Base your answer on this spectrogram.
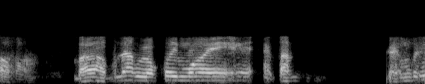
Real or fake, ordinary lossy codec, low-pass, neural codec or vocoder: fake; Opus, 24 kbps; 3.6 kHz; codec, 44.1 kHz, 7.8 kbps, Pupu-Codec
